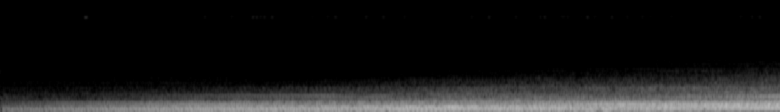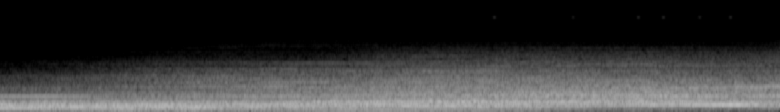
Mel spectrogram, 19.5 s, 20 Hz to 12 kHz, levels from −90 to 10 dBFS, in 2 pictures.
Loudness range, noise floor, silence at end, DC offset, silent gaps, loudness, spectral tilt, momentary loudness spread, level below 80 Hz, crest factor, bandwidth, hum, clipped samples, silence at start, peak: 8 LU; -45 dBFS; 0 s; under 0.1%; none; -23 LUFS; -14.5 dB/octave; 10 LU; -62 dBFS; 14 dB; 2.4 kHz; none; under 0.1%; 0.1 s; -10 dBFS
